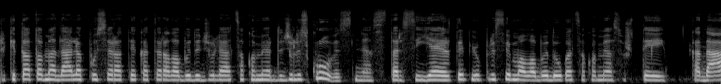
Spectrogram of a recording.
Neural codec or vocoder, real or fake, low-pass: vocoder, 44.1 kHz, 128 mel bands every 256 samples, BigVGAN v2; fake; 14.4 kHz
